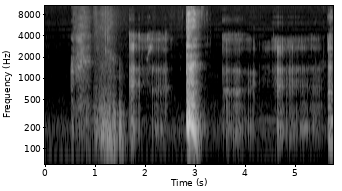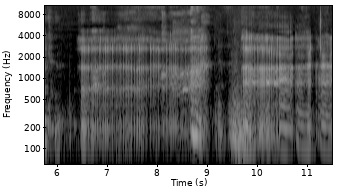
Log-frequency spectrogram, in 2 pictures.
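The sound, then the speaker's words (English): Someone vocally imitates a movie demon's creepy noise: broken guttural croaks and a sharp click, then longer raspy, rattling groans, with short pauses between bursts. “If you've seen it, you know that noise is coming, which by the way was made by him running his hand down a comb.”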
